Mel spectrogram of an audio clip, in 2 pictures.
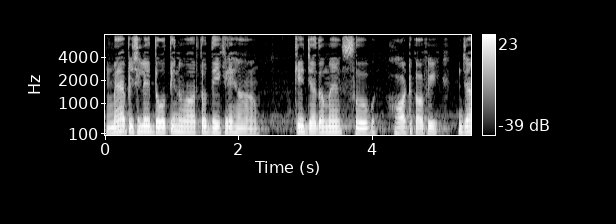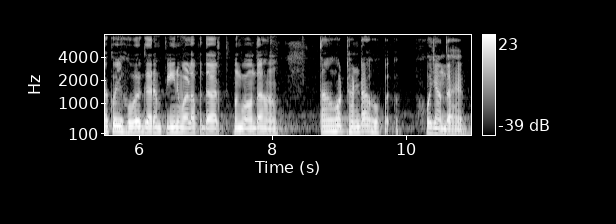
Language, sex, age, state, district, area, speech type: Punjabi, male, 18-30, Punjab, Patiala, rural, spontaneous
